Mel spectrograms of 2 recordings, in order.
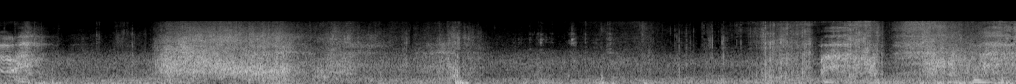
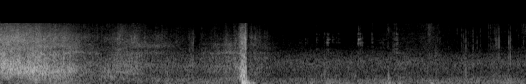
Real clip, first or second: second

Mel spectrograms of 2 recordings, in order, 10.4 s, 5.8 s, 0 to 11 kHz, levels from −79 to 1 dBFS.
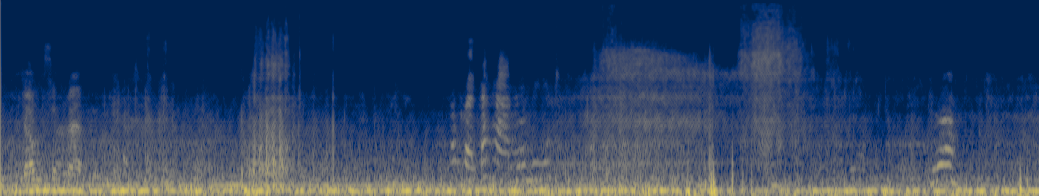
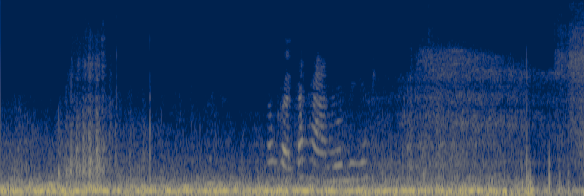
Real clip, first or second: second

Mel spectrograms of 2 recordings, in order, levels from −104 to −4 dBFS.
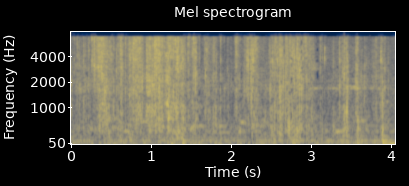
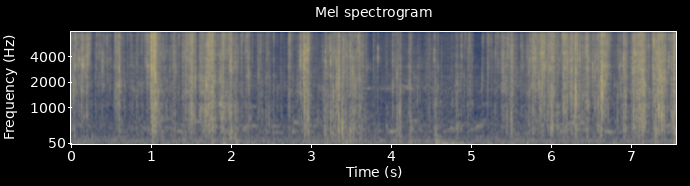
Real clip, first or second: first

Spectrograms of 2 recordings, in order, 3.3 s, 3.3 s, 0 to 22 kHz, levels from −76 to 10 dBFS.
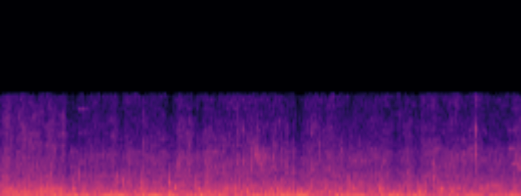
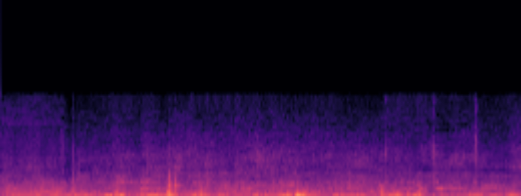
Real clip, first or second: first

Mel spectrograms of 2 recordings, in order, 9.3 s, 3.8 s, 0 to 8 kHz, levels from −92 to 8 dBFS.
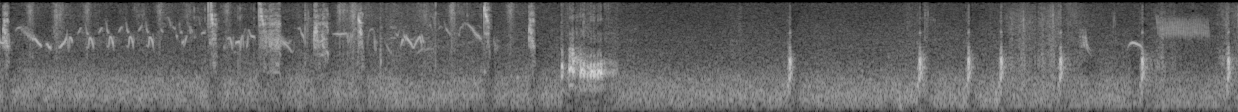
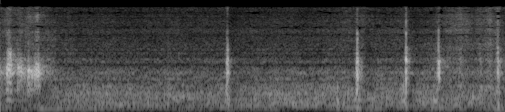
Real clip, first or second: first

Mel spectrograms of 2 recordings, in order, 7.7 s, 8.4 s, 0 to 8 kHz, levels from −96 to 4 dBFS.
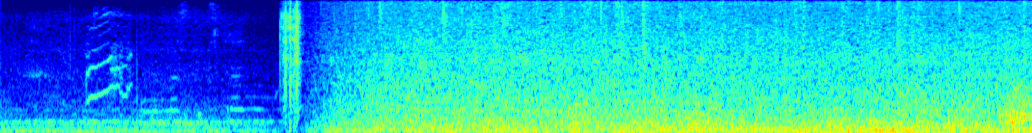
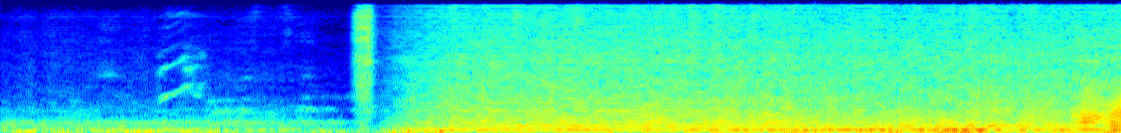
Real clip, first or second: first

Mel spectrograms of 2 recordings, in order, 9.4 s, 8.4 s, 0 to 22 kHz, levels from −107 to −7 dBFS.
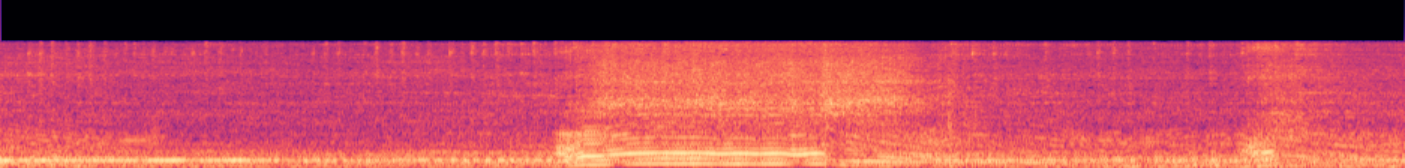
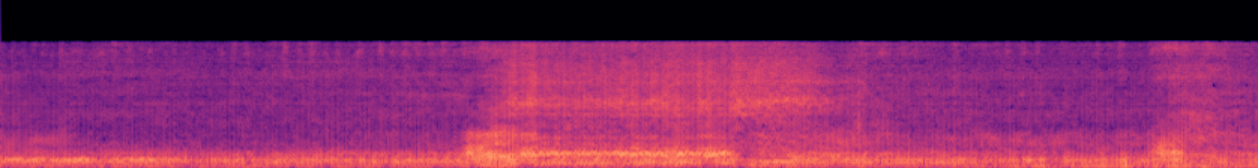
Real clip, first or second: first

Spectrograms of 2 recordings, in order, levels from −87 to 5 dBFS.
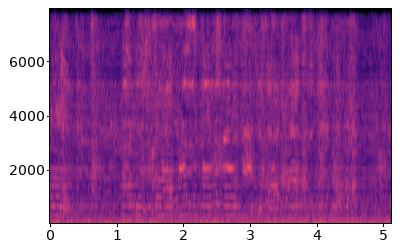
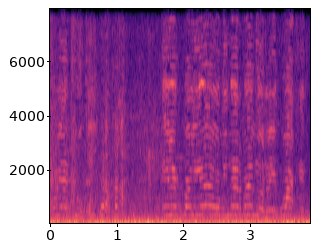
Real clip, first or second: second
